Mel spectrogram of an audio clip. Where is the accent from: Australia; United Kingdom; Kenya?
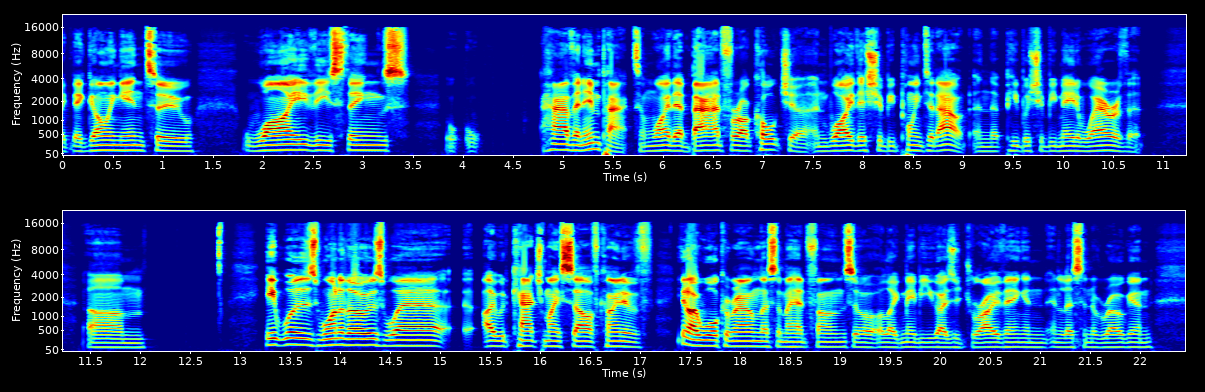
United Kingdom; England; now in United States; I should know. I'm English, but I don't know.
